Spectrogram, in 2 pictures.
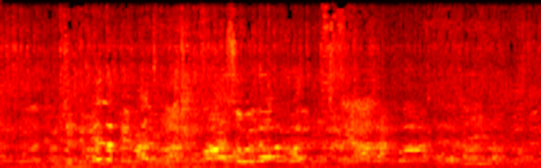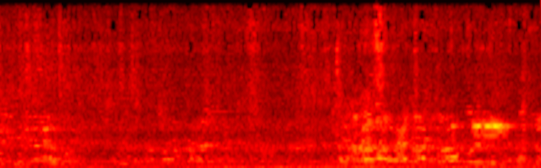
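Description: Several men talk nearby with animation.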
